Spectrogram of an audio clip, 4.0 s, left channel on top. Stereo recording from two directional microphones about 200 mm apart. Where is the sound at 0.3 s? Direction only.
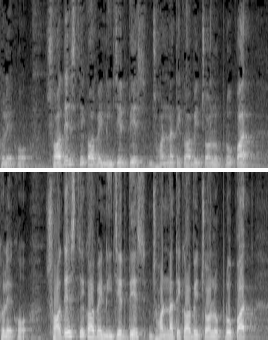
40° right (ahead or behind).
